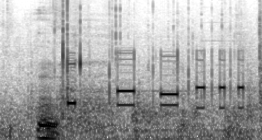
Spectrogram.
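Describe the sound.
Someone dials a number on a mobile phone: a low tap, then a series of short electronic key tones of uneven length in quick succession.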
